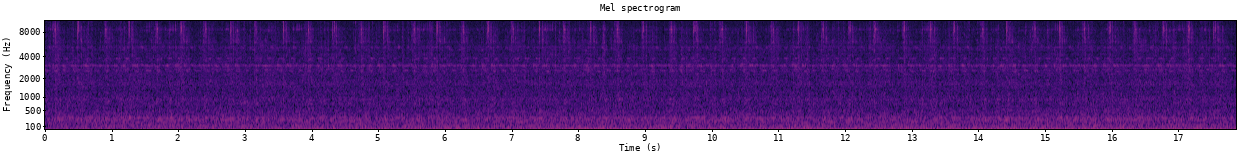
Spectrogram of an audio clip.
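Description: K'Nex model four-cylinder engine running, its plastic gears, rods and connectors clicking in an even rhythm of about three clicks a second over a steady thin whine and low hum.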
